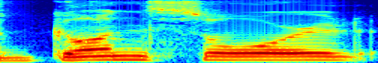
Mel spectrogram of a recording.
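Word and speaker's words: Gun X Sword: from next up is gun sword the complete series i'm pretty sure the x is silent I don't ever pronounce it with the ex but after that is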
